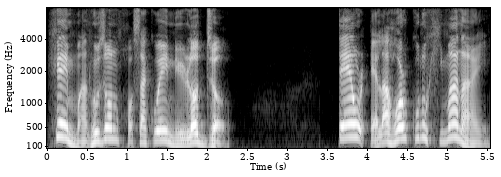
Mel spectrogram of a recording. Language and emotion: Assamese, disgusted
